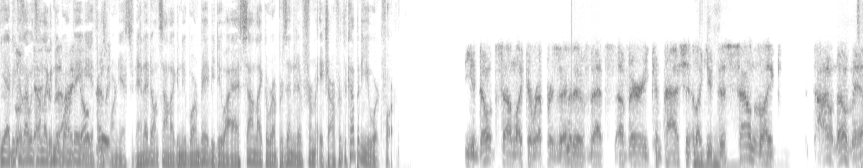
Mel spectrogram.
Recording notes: Is on the phone to prank her brother. Is on the phone for a War of the Roses to catch a cheater.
